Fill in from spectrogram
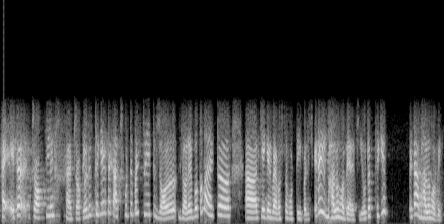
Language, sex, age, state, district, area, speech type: Bengali, female, 18-30, West Bengal, Jalpaiguri, rural, conversation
